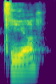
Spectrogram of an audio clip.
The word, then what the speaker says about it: Chaos: Bueno, Chaos, que sabéis que se pronuncia Kios en, inglés, pero bueno, lo digo así para que, que comprendáis mejor el título.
